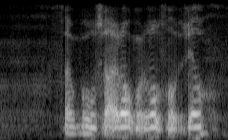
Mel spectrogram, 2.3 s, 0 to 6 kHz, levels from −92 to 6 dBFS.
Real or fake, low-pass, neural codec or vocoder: fake; 5.4 kHz; autoencoder, 44.1 kHz, a latent of 192 numbers a frame, MeloTTS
